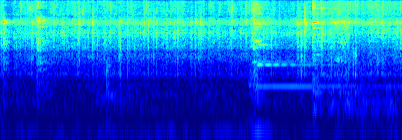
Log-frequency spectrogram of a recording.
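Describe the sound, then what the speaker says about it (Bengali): Potato and cauliflower pieces fry in a pan, giving a steady hiss of sizzling oil with light stirring scrapes, close and moderately quiet with no talking. "আলু আর ফুলকপি একটু ভেজে নেওয়ার পরে"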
